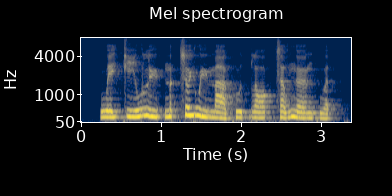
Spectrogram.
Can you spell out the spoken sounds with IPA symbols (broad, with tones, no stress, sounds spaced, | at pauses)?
w e˨˧ j k iː˨˥ w l yː˨ p̚ n̪ ɐ˥ k̚ s ɵ˥ ɥ w yː˨ m aː˨˩ kʷ iː˨ p̚ l ɔː˨˥ k̚ s ɐ˨˥ w n̪ œː˨ ŋ kʷ ɐ˨ t̚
